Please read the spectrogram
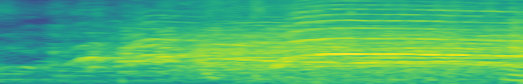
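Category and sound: crowd, audience applauding and cheering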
